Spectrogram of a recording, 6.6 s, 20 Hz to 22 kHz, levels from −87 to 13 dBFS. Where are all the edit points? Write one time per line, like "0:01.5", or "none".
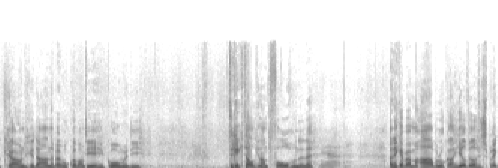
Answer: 0:01.1
0:03.1
0:03.4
